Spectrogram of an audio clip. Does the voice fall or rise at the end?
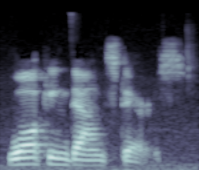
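fall. The voice goes down at the end. It sounds like an American statement ending. The speaker calls it right. "But an American, the speech they're using goes all the way down"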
